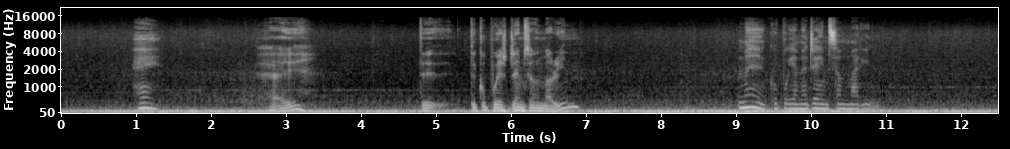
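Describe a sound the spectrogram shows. A young woman talks.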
